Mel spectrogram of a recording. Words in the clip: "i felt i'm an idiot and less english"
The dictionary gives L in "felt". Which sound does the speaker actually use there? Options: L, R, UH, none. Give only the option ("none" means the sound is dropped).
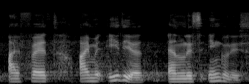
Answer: none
